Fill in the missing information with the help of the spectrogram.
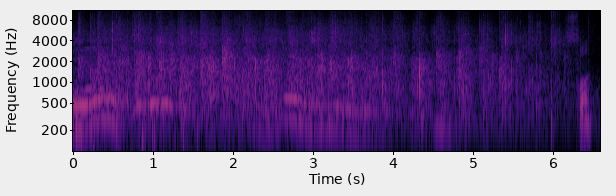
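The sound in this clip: A church house group applauds to welcome a speaker: steady, dense clapping throughout, with a voice talking over it early on, thinning toward a few final claps at the end.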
